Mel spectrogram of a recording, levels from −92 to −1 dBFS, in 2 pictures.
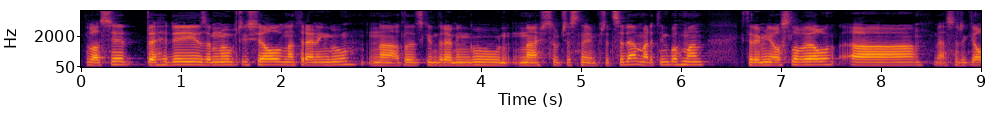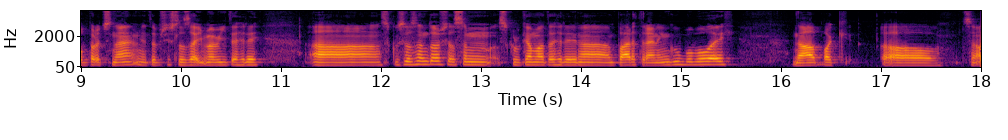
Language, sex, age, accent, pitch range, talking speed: Czech, male, 20-39, native, 140-150 Hz, 150 wpm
